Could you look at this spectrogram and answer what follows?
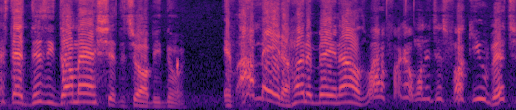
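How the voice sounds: This man has a high pitch and a fairly bright tone. He talks at a fast pace with big pitch swings.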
